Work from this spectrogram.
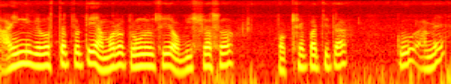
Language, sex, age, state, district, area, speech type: Odia, male, 30-45, Odisha, Jagatsinghpur, urban, spontaneous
